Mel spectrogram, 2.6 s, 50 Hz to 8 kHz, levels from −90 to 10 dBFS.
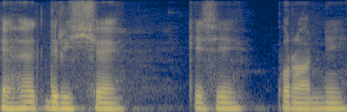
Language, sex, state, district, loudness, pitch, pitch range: Hindi, male, Uttar Pradesh, Hamirpur, -19 LUFS, 115 Hz, 115-120 Hz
